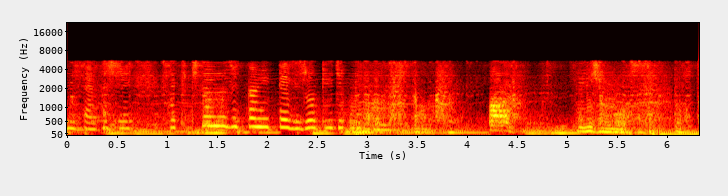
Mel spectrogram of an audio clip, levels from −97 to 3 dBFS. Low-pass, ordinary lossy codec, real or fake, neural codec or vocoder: 5.4 kHz; none; fake; codec, 44.1 kHz, 1.7 kbps, Pupu-Codec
